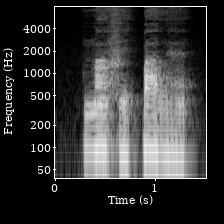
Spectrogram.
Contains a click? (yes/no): no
